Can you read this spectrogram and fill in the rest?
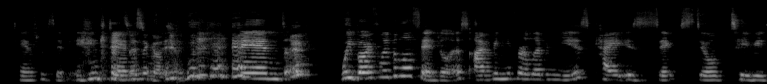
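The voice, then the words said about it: Australian accent. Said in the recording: “we both have accents ... So we both have accents. We're both originally from Australia.”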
